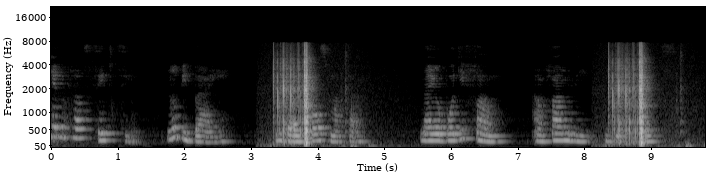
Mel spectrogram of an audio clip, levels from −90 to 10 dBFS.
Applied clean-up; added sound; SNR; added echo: none; Crackle; -5 dB; reverberation time 0.6 s.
